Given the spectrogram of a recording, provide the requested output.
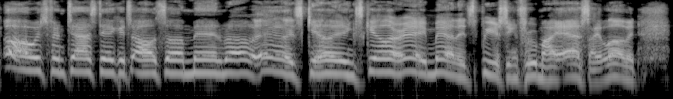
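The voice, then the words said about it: Put-on stereotypical cool guy voice. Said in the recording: “that's my impression, you know. That's my just cool guy impression.”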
